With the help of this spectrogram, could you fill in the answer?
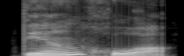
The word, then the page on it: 点火: diǎn huǒ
